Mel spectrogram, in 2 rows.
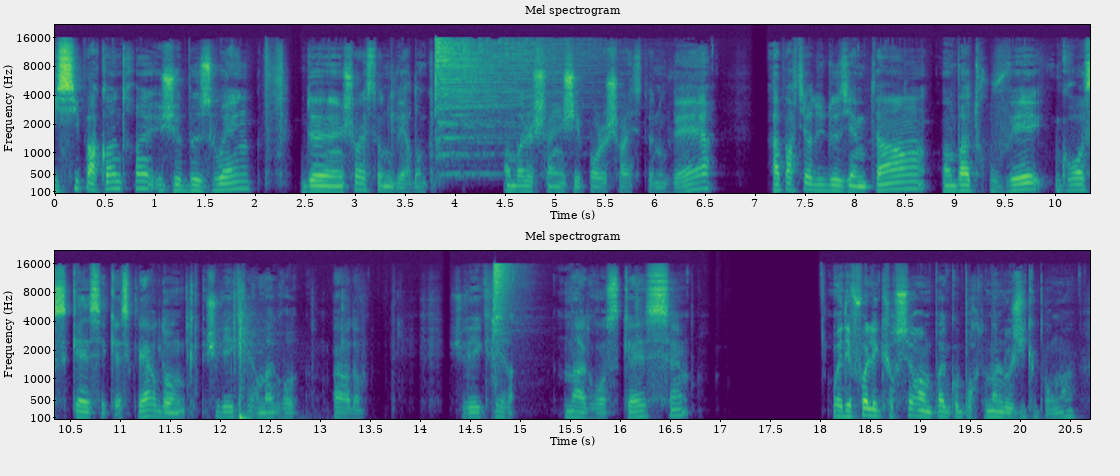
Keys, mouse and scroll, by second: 3.8 e, 11.7 KP_4, 12.2 b, 13.7 ctrl+z, 14.7 Right.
